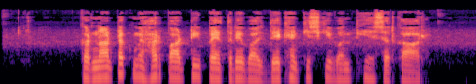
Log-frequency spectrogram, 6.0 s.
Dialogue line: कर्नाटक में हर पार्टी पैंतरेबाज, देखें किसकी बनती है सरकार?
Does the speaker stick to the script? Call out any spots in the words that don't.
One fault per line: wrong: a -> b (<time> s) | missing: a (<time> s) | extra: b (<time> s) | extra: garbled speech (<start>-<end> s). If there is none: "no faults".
no faults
